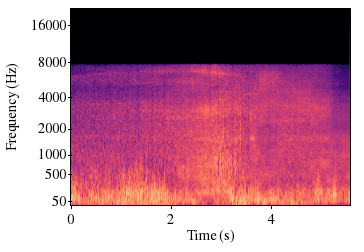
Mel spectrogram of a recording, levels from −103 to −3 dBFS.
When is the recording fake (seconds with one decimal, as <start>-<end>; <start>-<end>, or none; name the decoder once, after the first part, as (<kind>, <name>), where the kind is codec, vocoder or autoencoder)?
2.1-2.8 (vocoder, Vocos); 3.6-5.6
